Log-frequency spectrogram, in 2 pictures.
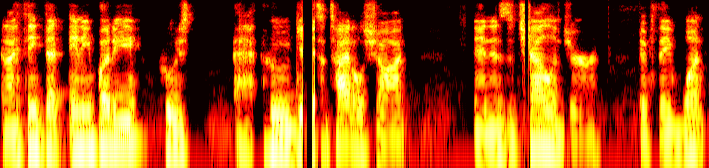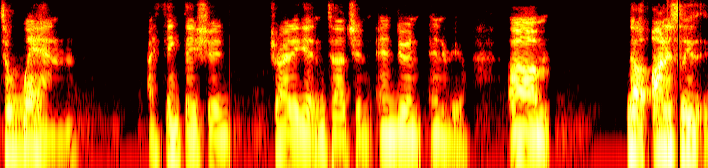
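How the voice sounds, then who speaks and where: Bright-toned man talking fight stats. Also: on the low side, a little slow, dry recording, highs cut off. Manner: analytical, reels off stats with frequent ums. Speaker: sports podcast co-host. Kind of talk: casual sports talk.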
